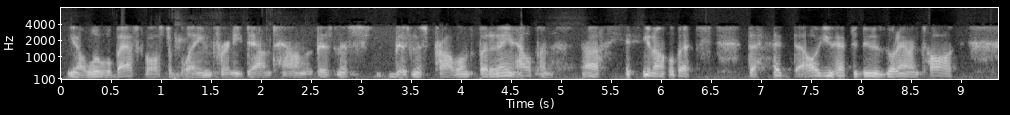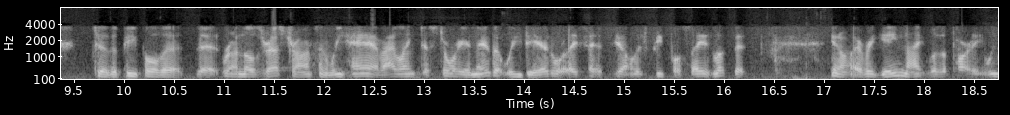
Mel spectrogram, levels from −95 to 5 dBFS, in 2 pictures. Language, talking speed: English, 225 wpm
